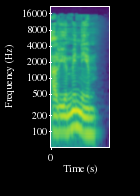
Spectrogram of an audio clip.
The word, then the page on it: aluminium: British English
